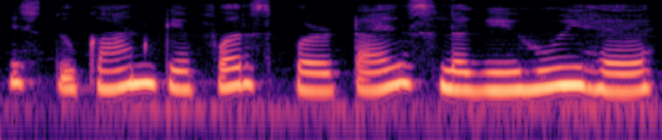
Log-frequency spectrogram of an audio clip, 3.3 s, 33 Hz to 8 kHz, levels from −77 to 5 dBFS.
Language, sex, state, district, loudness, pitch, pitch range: Hindi, female, Jharkhand, Palamu, -12 LUFS, 250 Hz, 230-285 Hz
